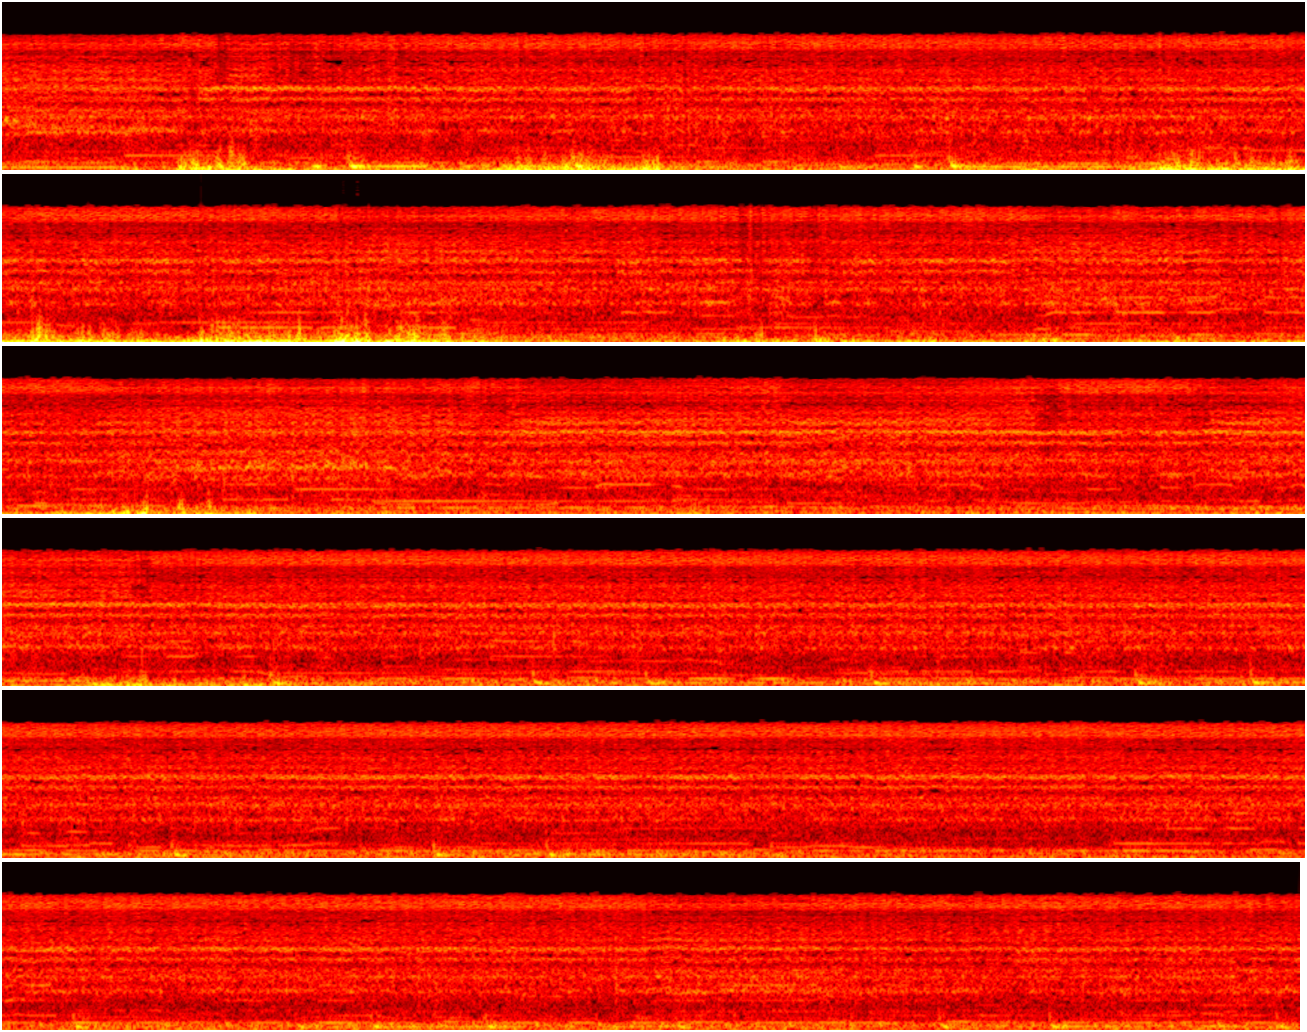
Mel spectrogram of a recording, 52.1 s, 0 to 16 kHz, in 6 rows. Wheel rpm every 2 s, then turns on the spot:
120, 120, 110, 120, 110, 110, 120, 110, 120, 110, 110, 120, 120, 110, 110, 120, 110, 110, 120, 110, 120, 120, 110, 110, 120, 120.
none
